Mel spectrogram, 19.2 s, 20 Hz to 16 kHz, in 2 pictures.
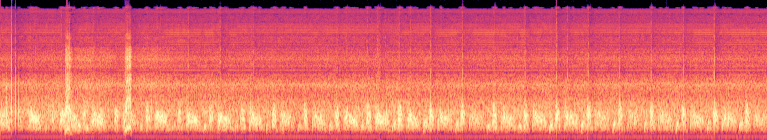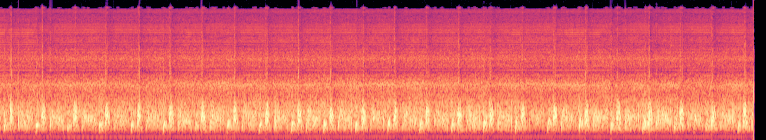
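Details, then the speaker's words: Fetal heartbeat on Doppler at 18 weeks of pregnancy: rapid, steady whooshing pulses about 150 beats a minute, possibly with placenta and umbilical cord sounds. "there's the heartbeat there's the baby's heartbeat"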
